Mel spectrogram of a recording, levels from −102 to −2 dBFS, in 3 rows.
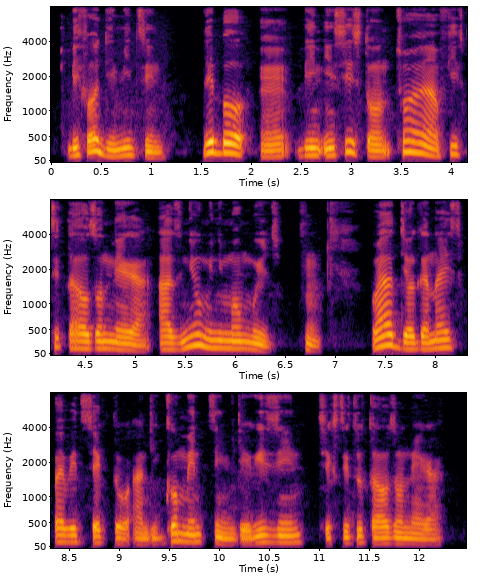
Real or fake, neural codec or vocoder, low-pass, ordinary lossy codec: real; none; none; none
